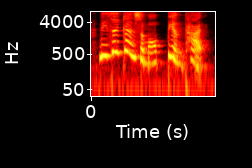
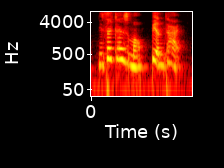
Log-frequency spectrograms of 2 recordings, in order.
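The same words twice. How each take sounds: First: High, loud shout at the groper; loud yell. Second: Milder call-out. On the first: Girl on the bus shouting at the pervert, loud high yell. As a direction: call him out loudly so the whole bus hears. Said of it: "故意叫得很大声说". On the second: Girl slapping the groper's hand on the bus, a milder firm call-out. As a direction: call it out firmly but without a full yell. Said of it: "然后说". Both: Pretend.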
